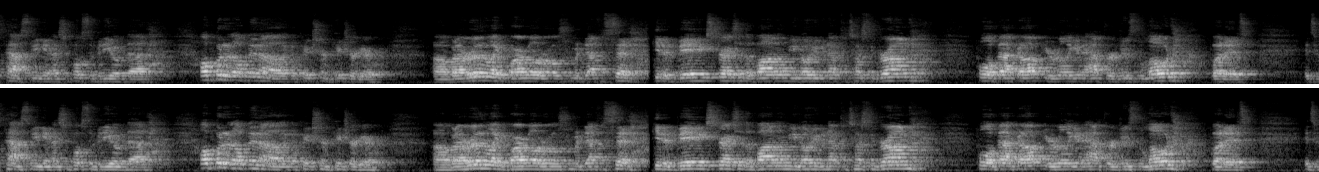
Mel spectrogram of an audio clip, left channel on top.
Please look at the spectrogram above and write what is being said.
past weekend. I should post a video of that. I'll put it up in like a picture-in-picture here. But I really like barbell rows from a deficit. Get a big stretch at the bottom. You don't even have to touch the ground. Pull it back up. You're really gonna have to reduce the load, but it's a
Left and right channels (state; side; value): normal; both; correlation 0.13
